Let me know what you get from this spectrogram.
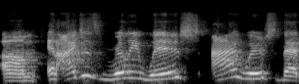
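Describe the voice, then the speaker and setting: With an American accent, a woman speaks in a bright, sharp tone, her pitch swinging very widely. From US Midwest, Detroit, Michigan. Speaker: world traveler. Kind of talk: podcast interview. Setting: remote interview from home.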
